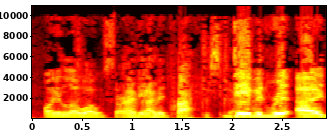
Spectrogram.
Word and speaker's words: Oyelowo: Oyelowo.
